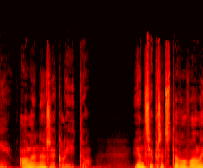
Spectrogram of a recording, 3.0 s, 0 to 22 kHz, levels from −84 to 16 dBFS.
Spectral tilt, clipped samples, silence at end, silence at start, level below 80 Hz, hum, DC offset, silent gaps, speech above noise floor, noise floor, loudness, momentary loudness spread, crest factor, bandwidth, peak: -5 dB/octave; under 0.1%; 0 s; 0 s; -50 dBFS; none; under 0.1%; none; 28 dB; -54 dBFS; -26 LUFS; 16 LU; 18 dB; 17.5 kHz; -10 dBFS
